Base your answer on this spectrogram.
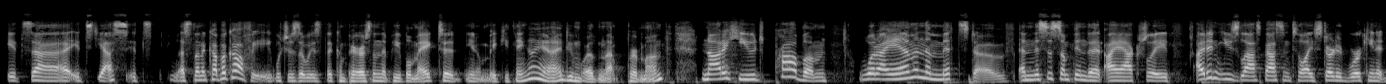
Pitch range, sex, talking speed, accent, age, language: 175-215 Hz, female, 265 wpm, American, 40-59, English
